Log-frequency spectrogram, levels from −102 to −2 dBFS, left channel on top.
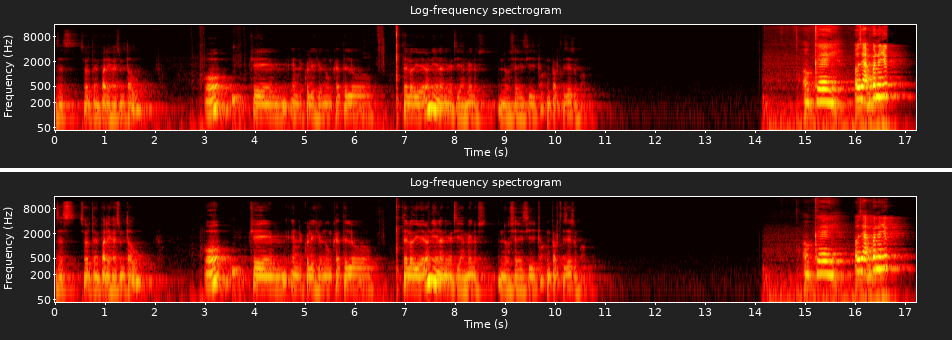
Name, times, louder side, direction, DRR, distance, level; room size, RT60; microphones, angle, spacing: voice 1, 0.0-1.7 3.0-3.4 3.9-6.3 6.9-8.6 8.9-10.6, right 2 dB, 75° right, 1.2 m, -43 dB
voice 2, 15.0-16.7, left 4 dB, 90° left, 1.2 m, -30 dB
29.5 x 22.0 x 9.0 m
head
